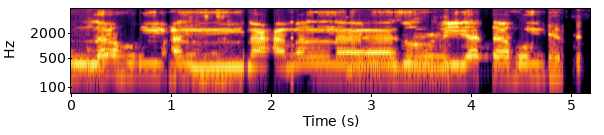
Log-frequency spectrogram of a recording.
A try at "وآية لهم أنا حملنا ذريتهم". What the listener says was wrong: দেখেন আন্না নাতে মাদ আছে, আন্না হামালনা, এরপরে এই যে সাদ্দাওয়ালা যে হরফ, সাদ্দাওয়ালা যে ওয়ার্ড, হ্যাঁ, অর্থাৎ তাকদিরওয়ালা যে ওয়ার্ড, এই ওয়ার্ড গুলো বেসিক্যালি যারা হচ্ছে ধরেন তাদের ভাষা ইংলিশ, হ্যাঁ, ওনাদেরকে পড়াইতে গেলে ওনারা এইটা উচ্চারণ করতে কষ্ট হয়, কারণ ইংলিশে তো কোনো ইয়ে নাই, কি নাই, যুক্ত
